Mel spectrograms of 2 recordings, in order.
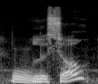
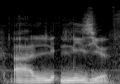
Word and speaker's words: Lisieux: Let me say if I pronounce this correctly. Lusseau? Lisieux.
